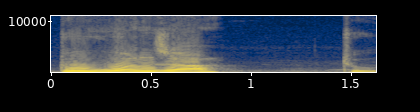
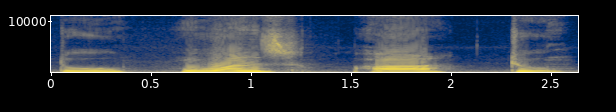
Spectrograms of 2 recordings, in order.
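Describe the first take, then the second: First: 'Ones are' merges into one 'za' sound. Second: 'Ones' and 'are' are said as separate words. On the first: "वंस और आर ये मिल करके जा की सी आवाज़ देने लगती हैं" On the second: "अगर इसे खोलेंगे"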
